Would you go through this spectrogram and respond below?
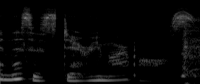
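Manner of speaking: quiet radio DJ voice. Describing the DJ from Parks and Rec, the speaker does a quiet Derry Murbles voice. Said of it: "he talks all, like, quiet".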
